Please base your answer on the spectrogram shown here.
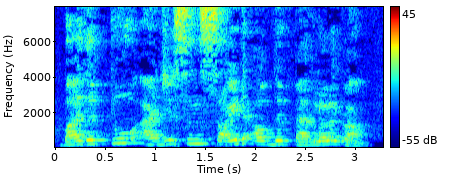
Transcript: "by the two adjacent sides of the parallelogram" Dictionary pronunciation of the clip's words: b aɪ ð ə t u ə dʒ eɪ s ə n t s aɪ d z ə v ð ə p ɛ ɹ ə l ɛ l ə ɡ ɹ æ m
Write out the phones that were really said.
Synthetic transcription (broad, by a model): b aɪ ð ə t u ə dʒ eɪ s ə n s aɪ d ə v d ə p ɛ ɹ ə l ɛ l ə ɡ ɹ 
